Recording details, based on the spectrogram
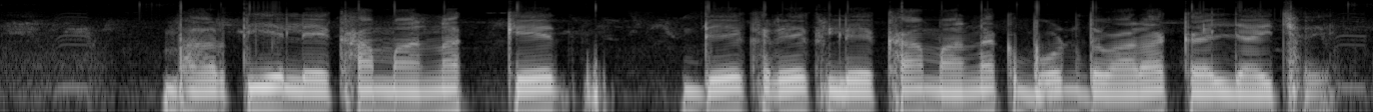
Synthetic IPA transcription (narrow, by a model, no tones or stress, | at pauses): bʱaɾt̪ijəlekʰamanəkːe | d̪ekʰɾekʰlekʰamanəkboɾɖd̪ʋaɾakəɪld͡ʒajt͡ʃʰɛ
